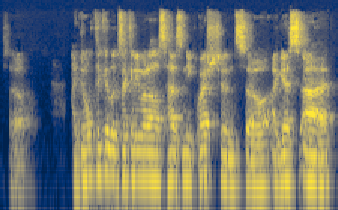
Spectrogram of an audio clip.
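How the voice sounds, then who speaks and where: A man's voice: medium pitch, steady tone, normal speed. A man in his thirties casually hosting an online session, recorded on a computer microphone in a room at home. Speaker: session moderator. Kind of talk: casual video-call hosting. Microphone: computer microphone at desk distance on video call. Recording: roomy, echoey video-call sound.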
